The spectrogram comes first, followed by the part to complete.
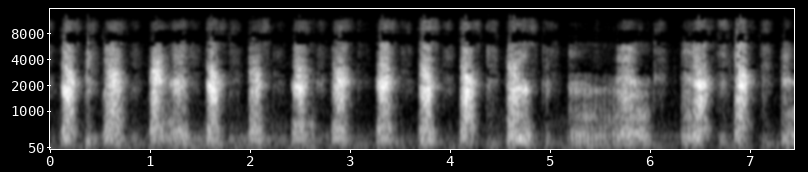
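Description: A Rottweiler puppy gives rapid, high yappy barks, a little over two each second.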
